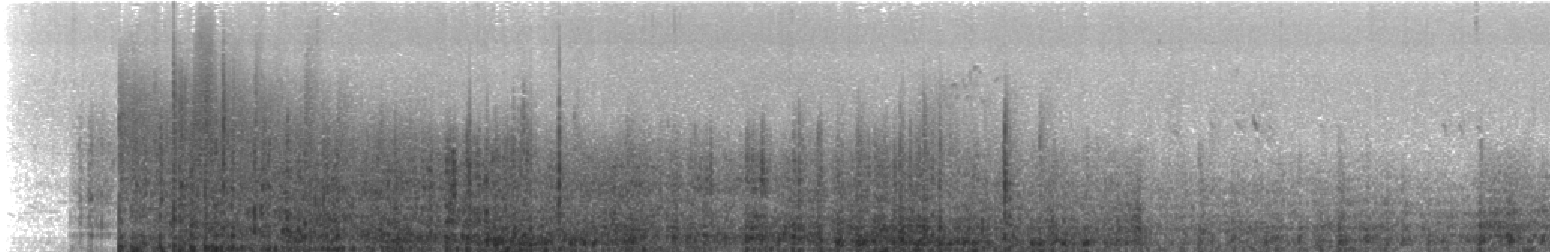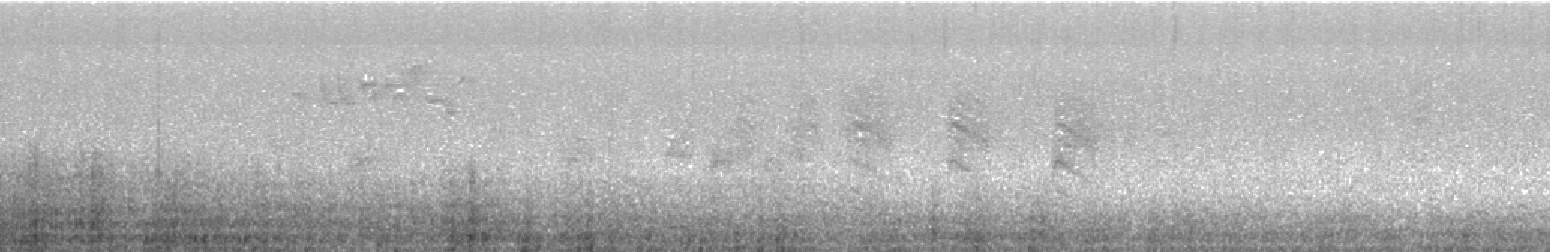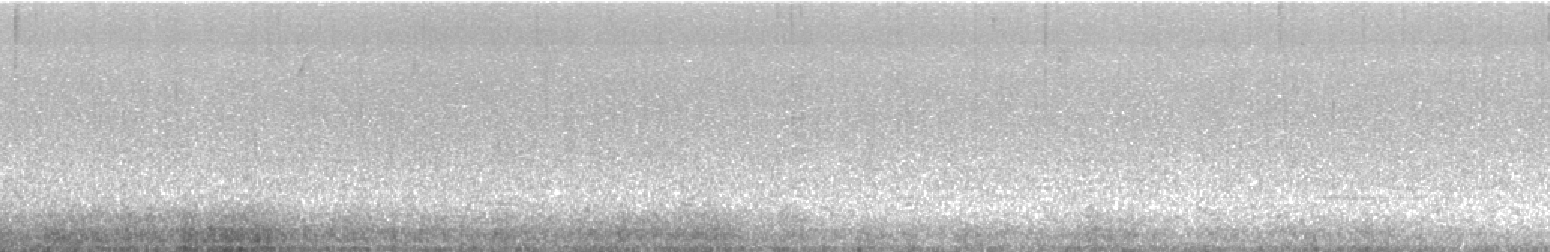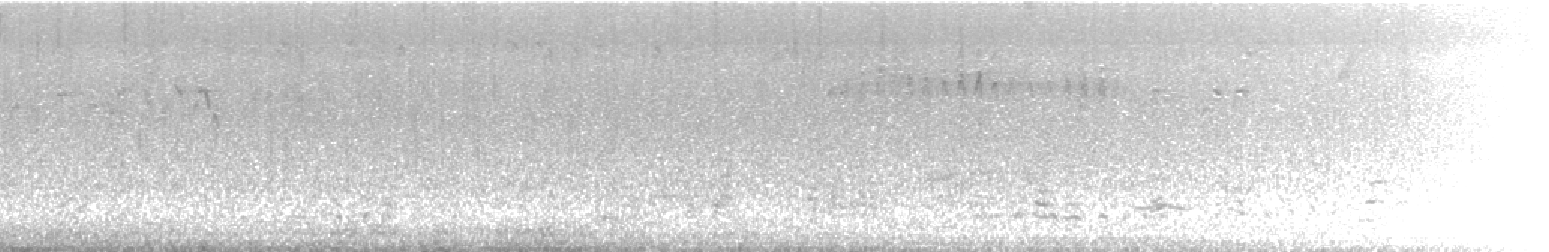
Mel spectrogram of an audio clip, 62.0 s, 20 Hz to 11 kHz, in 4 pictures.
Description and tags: Heavy Thunder Strike - no Rain - QUADRO
4-channel HQ record of a sudden and heavy thunderstrike (nearly) without rain in the afternoon of a hot summerday.
The recording equipment was prepared for recording thunder, so there is no distortion, no compression or (auto)gain reduction done by a limiter in the Zoom F8, means the whole dynamic is still there and will be audible by a adequate monitor/audio equipment.
The sound was not edited or otherwise enhanced with effects.
This file can be used as a intro followed by my other track (link below), which has soft rain at the beginning, before the thunder comes... ;-
The 4 channels are recorded in IRT-cross technique (Microphone distance 25cm) so it is a 360° (4x90°) record.
Used recording gear:
ZOOM F8
4 x Rode NT1 (without "A" = the black ones)
CH1 = FL
CH2 = FR
CH3 = RL
CH4 = RR
The Download-file is a PolyWAV.
If you need to split the file (e.g. to make a stereo file), you can use the easy to use
from Sound Devices for example.
Comments about this atmo-record are welcome!
Thunder, Fieldrecording, clap, IRT-cross, 4-channel, rolling-Thunder, ATMO, Thunderclap, no-Rain, Field-recording, Thunderstrike, Nature, Ambiance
